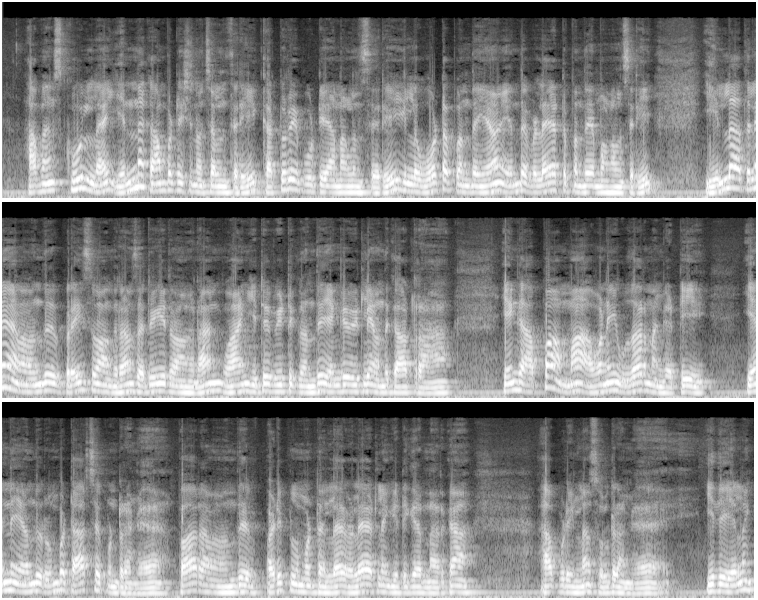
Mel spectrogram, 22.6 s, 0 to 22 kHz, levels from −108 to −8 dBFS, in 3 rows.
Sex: male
